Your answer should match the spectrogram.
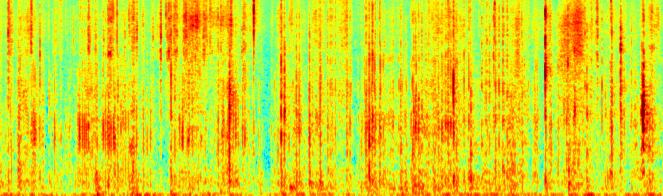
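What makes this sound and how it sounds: Long nails scratch the front flap and top panel of a large, hollow, dark-brown leather (likely faux) tote bag. The result is a steady, dry crinkling and scratching texture centered in the midrange, with brief sharper scrapes and crackles throughout and little ring after each stroke.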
